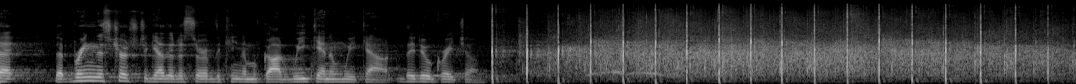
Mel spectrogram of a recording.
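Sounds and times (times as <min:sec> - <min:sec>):
speech: 0:00.0 - 0:05.0
clapping: 0:04.9 - 0:10.7.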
